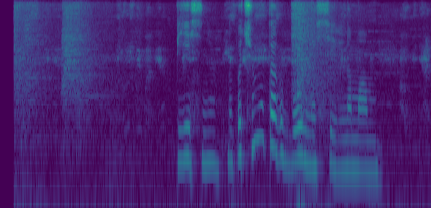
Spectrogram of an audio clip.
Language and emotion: Russian, sad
